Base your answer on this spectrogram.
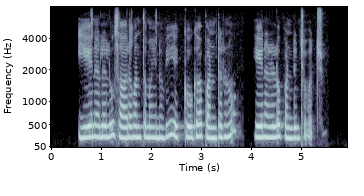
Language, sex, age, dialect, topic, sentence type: Telugu, female, 18-24, Utterandhra, agriculture, question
